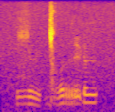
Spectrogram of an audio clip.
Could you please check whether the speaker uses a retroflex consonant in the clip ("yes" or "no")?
yes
